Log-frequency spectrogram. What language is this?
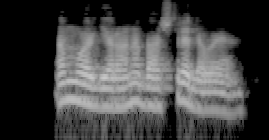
Central Kurdish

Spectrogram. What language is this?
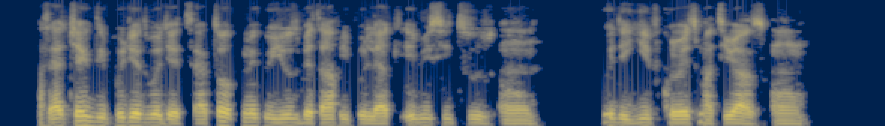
Nigerian Pidgin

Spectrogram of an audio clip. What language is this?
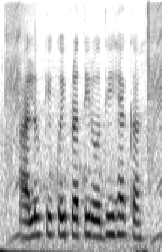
Magahi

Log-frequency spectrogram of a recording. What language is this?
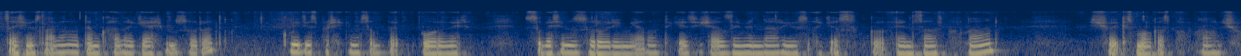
Kashmiri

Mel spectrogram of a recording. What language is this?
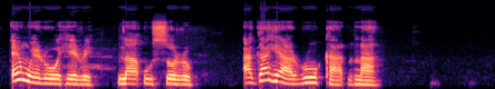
Igbo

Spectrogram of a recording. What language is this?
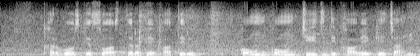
Bhojpuri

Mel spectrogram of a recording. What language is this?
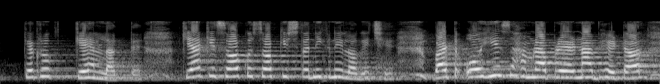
Maithili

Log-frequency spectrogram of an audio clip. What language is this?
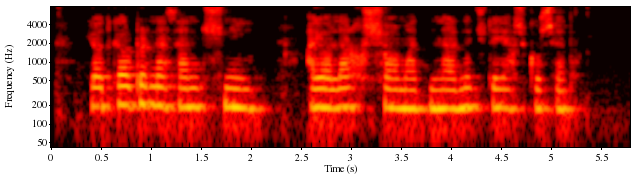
Uzbek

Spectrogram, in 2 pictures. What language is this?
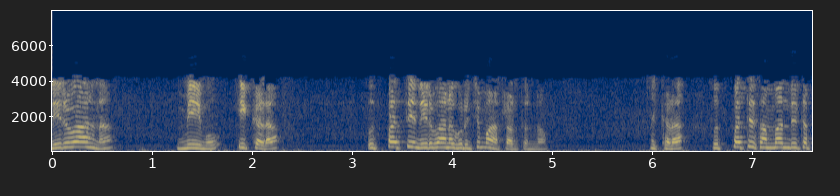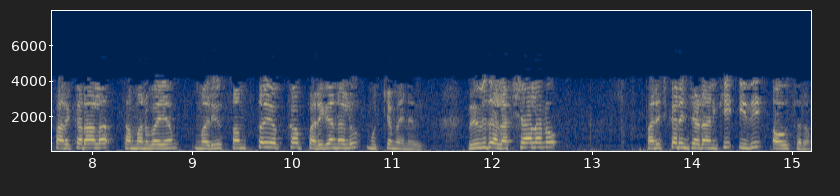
Telugu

